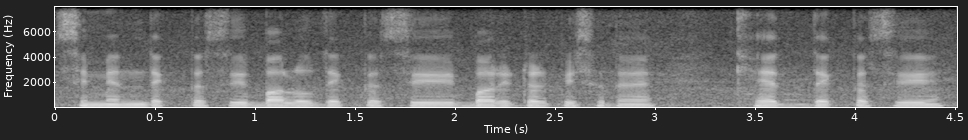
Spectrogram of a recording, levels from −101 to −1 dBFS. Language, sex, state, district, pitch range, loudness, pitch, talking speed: Bengali, male, Tripura, West Tripura, 120-125 Hz, -20 LUFS, 125 Hz, 105 wpm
